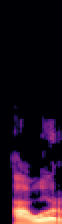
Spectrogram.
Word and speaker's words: hour: isinya iya an ya karena dibacanya our bukan H tapi our huruf hidup I found An umbrella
